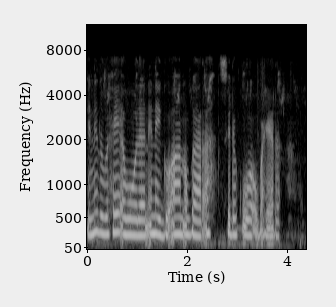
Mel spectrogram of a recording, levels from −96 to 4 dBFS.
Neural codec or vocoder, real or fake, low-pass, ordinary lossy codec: none; real; 7.2 kHz; MP3, 64 kbps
